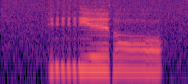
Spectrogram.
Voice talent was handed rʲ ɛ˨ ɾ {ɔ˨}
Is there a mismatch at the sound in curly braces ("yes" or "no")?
no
